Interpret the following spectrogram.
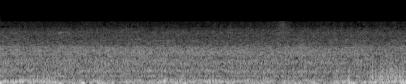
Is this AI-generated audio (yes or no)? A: no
